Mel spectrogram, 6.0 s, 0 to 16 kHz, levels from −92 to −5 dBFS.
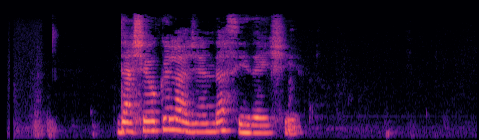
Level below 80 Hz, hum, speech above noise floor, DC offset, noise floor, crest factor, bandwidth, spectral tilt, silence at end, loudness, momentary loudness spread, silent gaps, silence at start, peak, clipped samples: -84 dBFS; none; 40 dB; under 0.1%; -70 dBFS; 20 dB; 11.5 kHz; -4 dB/octave; 2.2 s; -30 LUFS; 21 LU; none; 0.45 s; -14 dBFS; under 0.1%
